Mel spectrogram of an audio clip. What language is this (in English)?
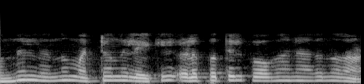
Malayalam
